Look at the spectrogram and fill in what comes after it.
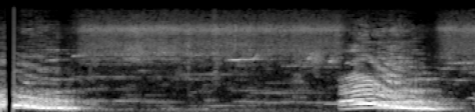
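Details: White tiger roaring: a short gruff burst at the start, then a long quiet stretch before a loud, throaty roar that rises and dies away, with music playing in the background.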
